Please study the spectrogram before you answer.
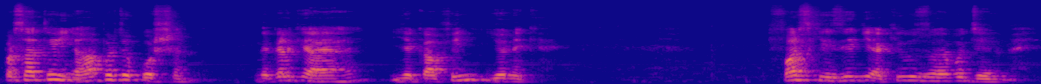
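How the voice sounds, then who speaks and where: A man's voice: a little high, moderate pace, long pauses, echoey room, poor audio. A man with an Indian accent giving an explanatory law lecture, emphatic, putting rhetorical questions to his listeners. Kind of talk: explanatory legal lecture mixing Hindi and English terms.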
